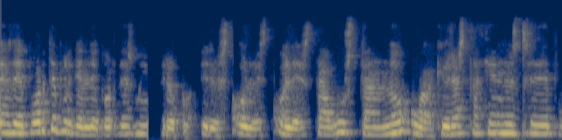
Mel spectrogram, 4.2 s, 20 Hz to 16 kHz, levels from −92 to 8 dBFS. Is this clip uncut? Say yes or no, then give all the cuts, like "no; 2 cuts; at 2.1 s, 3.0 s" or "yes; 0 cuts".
no; 3 cuts; at 1.1 s, 1.7 s, 2.1 s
